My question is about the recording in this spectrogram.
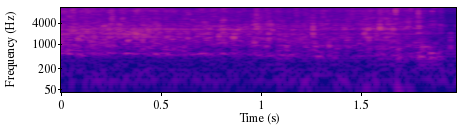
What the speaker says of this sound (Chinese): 紧接着将清水倒入锅中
